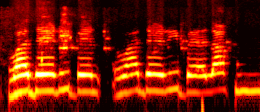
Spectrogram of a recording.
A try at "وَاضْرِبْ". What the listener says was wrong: वाव واو دوغات کو ہیوی کریں, واضرب, تو آپ نا قلقلہ کر رہی ہیں, واد قلقلہ نہیں کرنا, واضرب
